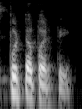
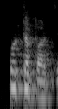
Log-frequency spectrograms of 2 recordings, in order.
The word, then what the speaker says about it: Puttaparthi: Okay, so he's acted during his school days in Puttaparthi. Am I right? Did I pronounce that right? Yeah, it is Puttaparthi. Puttaparthi.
